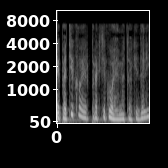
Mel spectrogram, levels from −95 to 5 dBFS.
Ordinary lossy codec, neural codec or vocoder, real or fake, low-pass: AAC, 32 kbps; none; real; 7.2 kHz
